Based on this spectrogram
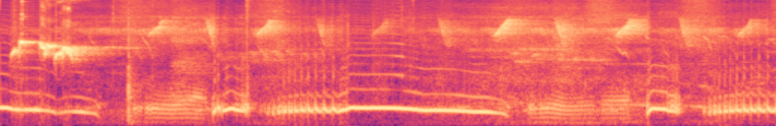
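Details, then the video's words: Pelung dove giving the kugeruk call: a falling coo, stuttered pulses, then a long drawn-out smooth note that sags at the end. The pattern starts again. High chirping from other birds is audible. "suara kugeruk burung puter pelung"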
